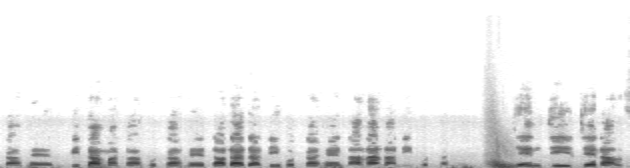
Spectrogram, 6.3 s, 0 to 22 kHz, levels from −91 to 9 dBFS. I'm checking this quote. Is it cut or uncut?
cut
